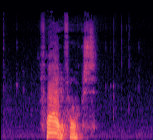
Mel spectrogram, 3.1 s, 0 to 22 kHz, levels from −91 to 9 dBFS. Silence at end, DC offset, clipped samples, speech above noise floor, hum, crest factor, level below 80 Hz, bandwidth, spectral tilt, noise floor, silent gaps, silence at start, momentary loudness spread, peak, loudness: 1.15 s; under 0.1%; under 0.1%; 42 dB; none; 18 dB; -40 dBFS; 14.5 kHz; -7 dB/octave; -56 dBFS; none; 0.85 s; 16 LU; -2 dBFS; -16 LUFS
